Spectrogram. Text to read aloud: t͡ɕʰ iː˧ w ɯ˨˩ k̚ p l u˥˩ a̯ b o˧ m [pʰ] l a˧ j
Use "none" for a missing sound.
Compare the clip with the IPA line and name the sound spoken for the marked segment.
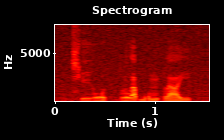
p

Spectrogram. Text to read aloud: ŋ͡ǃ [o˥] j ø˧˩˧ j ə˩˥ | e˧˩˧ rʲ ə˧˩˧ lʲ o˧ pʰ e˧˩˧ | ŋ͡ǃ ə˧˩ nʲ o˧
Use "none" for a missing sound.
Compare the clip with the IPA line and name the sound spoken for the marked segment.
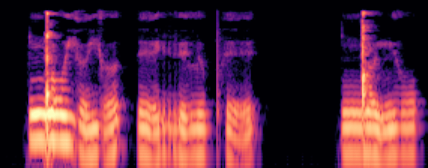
o˥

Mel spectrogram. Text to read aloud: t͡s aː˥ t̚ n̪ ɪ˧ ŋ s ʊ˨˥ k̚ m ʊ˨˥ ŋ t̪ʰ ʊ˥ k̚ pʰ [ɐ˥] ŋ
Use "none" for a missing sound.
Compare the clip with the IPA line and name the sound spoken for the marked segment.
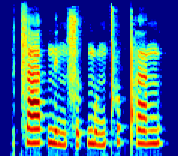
ɐ˥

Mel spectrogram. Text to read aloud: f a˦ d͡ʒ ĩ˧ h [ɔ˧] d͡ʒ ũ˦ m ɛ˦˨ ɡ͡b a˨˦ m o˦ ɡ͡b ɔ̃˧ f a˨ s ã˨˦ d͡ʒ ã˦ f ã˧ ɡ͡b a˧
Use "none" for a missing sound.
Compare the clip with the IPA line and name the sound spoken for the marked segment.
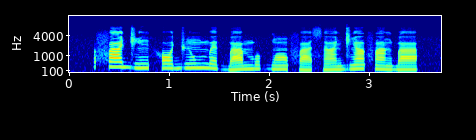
ɔ˧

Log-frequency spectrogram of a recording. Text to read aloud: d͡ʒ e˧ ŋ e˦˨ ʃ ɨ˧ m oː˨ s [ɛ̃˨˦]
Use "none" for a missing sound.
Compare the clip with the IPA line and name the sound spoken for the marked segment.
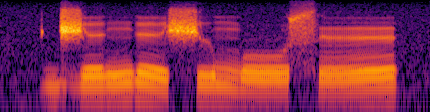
ɛ̃˨˦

